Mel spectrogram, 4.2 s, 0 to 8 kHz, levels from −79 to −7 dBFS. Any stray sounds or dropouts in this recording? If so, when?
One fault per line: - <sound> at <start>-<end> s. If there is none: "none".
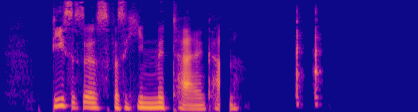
- dropout at 2.2-2.3 s
- laugh at 2.9-3.2 s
